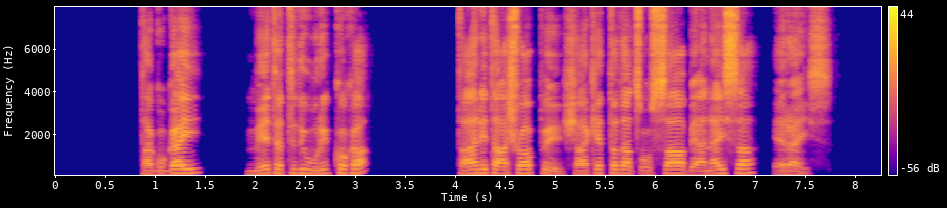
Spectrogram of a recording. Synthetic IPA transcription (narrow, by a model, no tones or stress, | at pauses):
t̪ɐɡɔɡɐj | me̞ːt̪ɛt̪ːɪd̪ɪwʊɾɪkːɔkɐ | t̪aːnɪt̪ɐːʃʊwaːpːɛʃaːkɛt̪ːɐd̪ɐt͡sʼo̞ːsːaːbɛʔɐnɐjsːɐ | ɛɾɐjs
